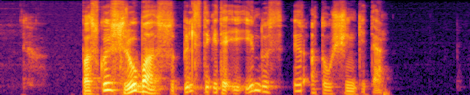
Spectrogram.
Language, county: Lithuanian, Panevėžys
